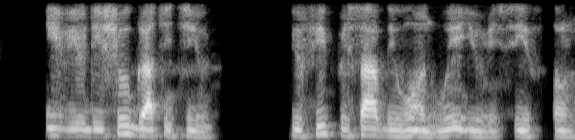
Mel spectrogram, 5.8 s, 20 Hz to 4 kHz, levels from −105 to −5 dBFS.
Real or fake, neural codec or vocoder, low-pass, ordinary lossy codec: fake; codec, 16 kHz in and 24 kHz out, 2.2 kbps, FireRedTTS-2 codec; 3.6 kHz; none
